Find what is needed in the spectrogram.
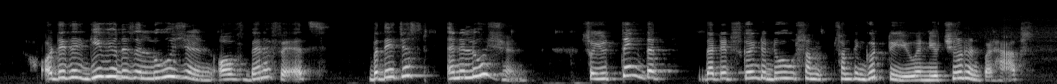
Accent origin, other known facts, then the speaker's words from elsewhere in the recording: India; I'm from India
